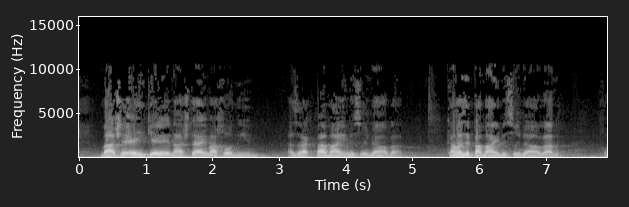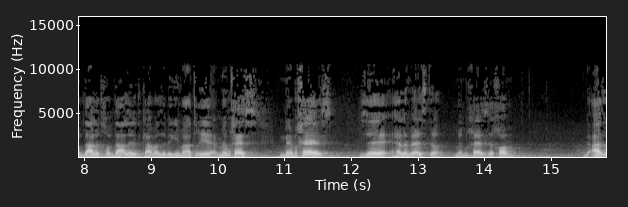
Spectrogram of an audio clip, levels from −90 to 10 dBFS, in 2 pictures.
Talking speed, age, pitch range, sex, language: 100 wpm, 60-79, 120-145 Hz, male, Hebrew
